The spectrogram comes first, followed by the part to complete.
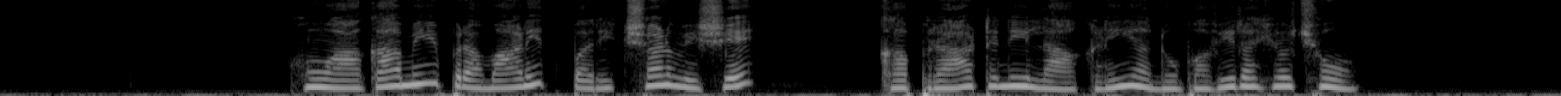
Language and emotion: Gujarati, fearful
